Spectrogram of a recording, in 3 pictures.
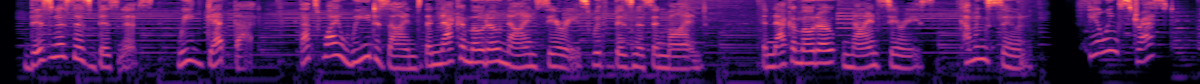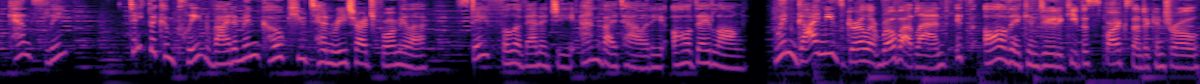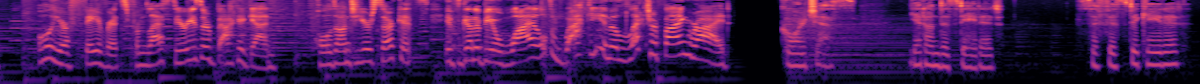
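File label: American, TV commercial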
